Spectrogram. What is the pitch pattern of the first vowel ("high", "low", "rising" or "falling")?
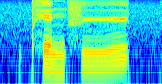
low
